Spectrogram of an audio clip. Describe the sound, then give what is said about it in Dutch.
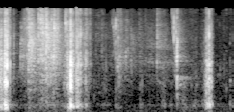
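Quiet crinkling of a fortune cookie's paper wrapper being opened, in a few short rustling bursts with brief pauses between them and no talking. “Zo krokante koekjes, papiertjes die opengaan gaan en al.”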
